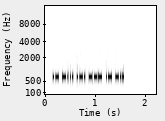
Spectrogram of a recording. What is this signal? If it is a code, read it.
Morse code, heard as a keyed tone, about 49 wpm, 700 Hz. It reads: ABROAD
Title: Six Letter Words - 50wpm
